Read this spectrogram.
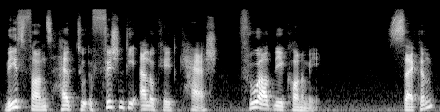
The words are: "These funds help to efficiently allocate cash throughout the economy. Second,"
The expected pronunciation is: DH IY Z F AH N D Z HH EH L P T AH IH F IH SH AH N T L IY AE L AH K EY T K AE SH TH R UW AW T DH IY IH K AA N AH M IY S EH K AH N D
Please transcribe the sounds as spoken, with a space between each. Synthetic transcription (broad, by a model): DH IY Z F AH N D Z HH EH L P T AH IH F IH SH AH N T L IY AE L AH K EY T K AE SH TH R UW AW T DH IY IH K AA N AH M IY S EH K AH N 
